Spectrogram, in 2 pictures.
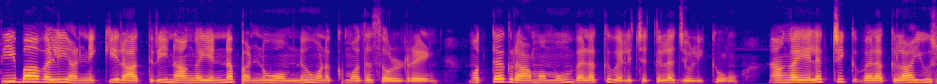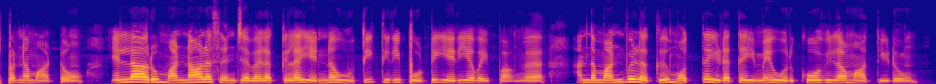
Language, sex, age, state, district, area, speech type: Tamil, female, 18-30, Tamil Nadu, Madurai, urban, read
